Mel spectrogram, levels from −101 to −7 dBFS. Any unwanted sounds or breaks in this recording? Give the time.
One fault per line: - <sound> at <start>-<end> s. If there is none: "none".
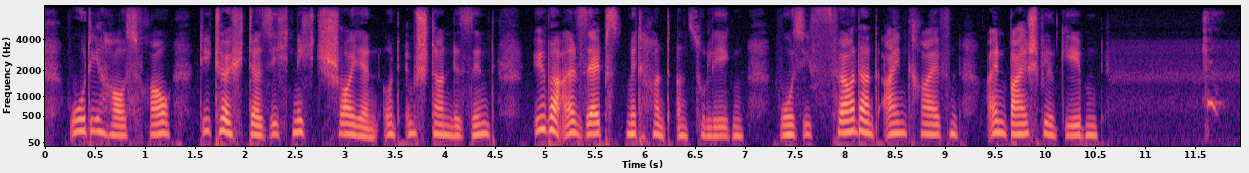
- laugh at 11.6-11.8 s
